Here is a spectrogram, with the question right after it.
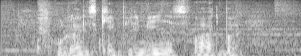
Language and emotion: Russian, neutral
